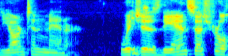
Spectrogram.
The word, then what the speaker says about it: Yarnton: And so wait, Yarnton, is this like Yarn Town or like Yarnton? It probably derived from Yarn Town, but it's Yarnton is how it's spelled. Yeah, Yarnton.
